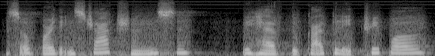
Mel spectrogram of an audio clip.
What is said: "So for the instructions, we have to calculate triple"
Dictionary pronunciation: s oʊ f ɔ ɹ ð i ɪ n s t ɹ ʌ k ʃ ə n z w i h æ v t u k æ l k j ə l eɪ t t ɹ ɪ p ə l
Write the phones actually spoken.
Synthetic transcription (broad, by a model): s oʊ f ɔ ɹ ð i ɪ n s t ɹ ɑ k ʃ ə n s w i h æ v t u k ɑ l k j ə l eɪ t t ɹ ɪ p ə l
